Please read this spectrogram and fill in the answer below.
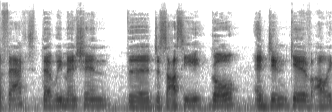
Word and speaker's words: Disasi: Goals, 18th minute from Luis Diaz, Mohamed Salah with the assist, 37th minute, Axel Disasi, which we learned is the pronunciation.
